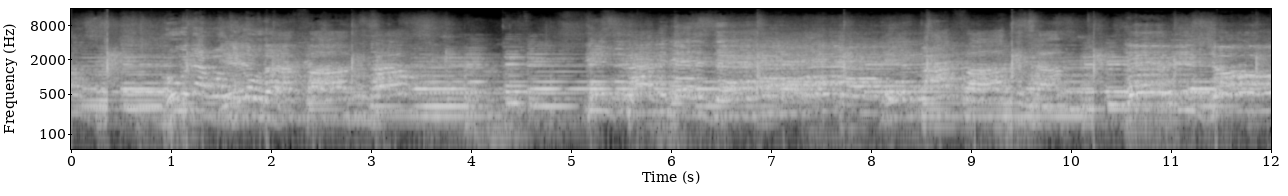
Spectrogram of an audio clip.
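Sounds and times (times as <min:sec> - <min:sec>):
gospel choir singing a hymn: 0:00.0 - 0:04.2, 0:04.8 - 0:12.0.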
